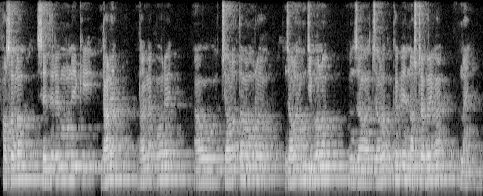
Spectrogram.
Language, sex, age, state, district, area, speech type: Odia, male, 30-45, Odisha, Khordha, rural, spontaneous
